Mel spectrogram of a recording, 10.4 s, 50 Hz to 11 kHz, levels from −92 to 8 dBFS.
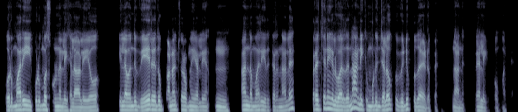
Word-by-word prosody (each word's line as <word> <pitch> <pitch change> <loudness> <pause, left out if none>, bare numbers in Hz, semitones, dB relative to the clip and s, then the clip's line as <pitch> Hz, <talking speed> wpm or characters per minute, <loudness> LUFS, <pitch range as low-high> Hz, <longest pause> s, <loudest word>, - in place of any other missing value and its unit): ஒரு 115 -1 +2
மாரி 130 +1 +5 0.2
குடும்ப 130 0 +2
சூழ்நிலைகளாலேயோ, 105 -2 0 0.5
இல்ல 120 0 +4
வந்து 120 +1 +1
வேற 125 +5 +6
எதுவும் 125 -1 -2
பண 120 +3 +2
சுமையாலேயோ 110 -3 -1 0.2
ம். 100 -2 0 0.4
அந்த 125 -2 +3
மாரி 120 +1 -1
இருக்கிறதுனால, 105 +2 -5 0.5
பிரச்சனைகள் 140 -1 +2
வருதுன்னா 115 +8 +2
அன்னைக்கு 135 -5 0
முடிஞ்ச 115 0 0
அளவுக்கு 140 0 0
விடுப்புதான் 115 -6 -1
எடுப்பேன் 85 -1 -15 0.3
நானு. 90 -2 -5 0.3
வேலைக்கு 95 -3 -5
போமாட்டேன். 90 +1 -21
115 Hz, 140 wpm, -24 LUFS, 105-125 Hz, 0.5 s, வேற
